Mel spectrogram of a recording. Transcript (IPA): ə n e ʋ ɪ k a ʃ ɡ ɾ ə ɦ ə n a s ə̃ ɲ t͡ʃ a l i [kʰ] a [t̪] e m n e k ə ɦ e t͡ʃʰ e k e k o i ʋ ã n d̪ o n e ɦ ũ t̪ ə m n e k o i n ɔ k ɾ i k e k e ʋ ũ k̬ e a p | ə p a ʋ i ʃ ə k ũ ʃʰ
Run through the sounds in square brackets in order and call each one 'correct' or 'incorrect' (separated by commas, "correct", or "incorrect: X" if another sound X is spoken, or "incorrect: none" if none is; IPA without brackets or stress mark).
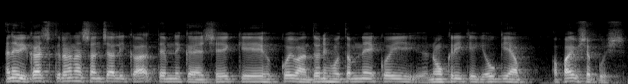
incorrect: k, correct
